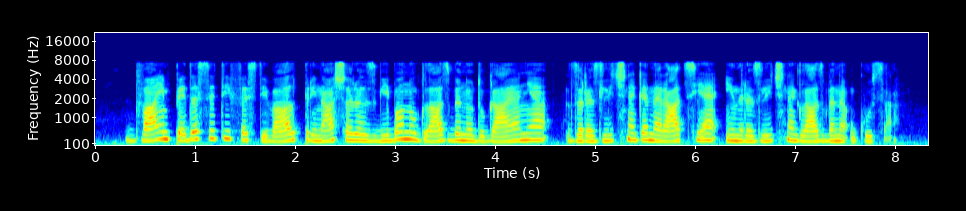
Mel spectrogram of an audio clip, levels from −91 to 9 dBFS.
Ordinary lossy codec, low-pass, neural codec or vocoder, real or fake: none; 7.2 kHz; none; real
